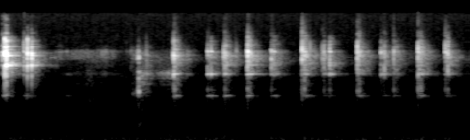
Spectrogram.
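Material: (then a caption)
Glass. A hollow, ribbed white blown-glass pumpkin with a gold stem is held and tapped with long acrylic nails. Thirteen short, bright clinks come in clusters, each ringing high and fading quickly, with no low body to the sound.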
